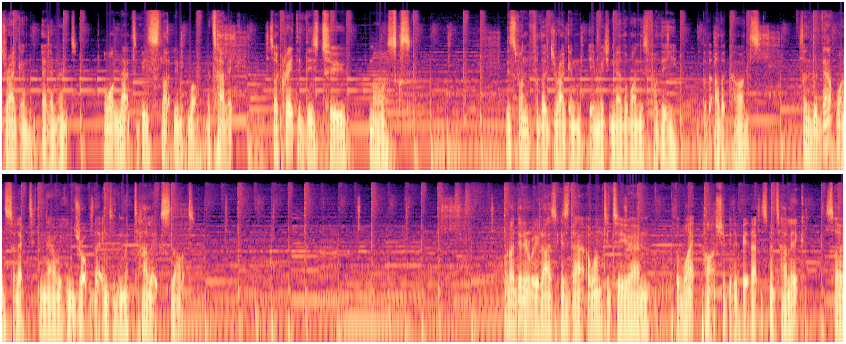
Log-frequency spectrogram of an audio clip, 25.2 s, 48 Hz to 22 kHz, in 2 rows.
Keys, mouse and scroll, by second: 1.8-2.4 scroll up 2, 2.9 click, 5.6 click, 7.2 click, 8.6 scroll down 1, 9.0 middle click, 9.6 scroll down 1, 10.8 click, 11.7 middle click, 14.5 click, 18.8 middle click, 22.0 middle click, 22.4 click, 23.4 shift+s, 24.2 click, 25.1 click.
